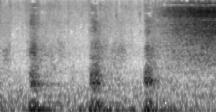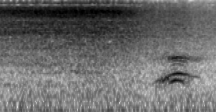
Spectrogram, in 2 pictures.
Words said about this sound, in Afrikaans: Dis 'n trein. Met 'n gesig. Wat 'n soort trein is dit?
